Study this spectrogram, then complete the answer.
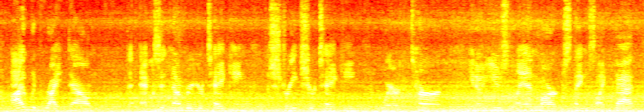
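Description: Loud background noise accompanies a man talking at a fairly slow pace. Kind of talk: casual driving vlog tips. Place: car. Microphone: phone near.

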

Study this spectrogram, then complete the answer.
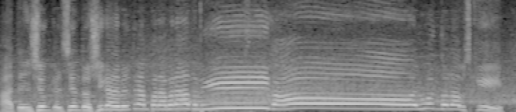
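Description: A man speaks at an extremely high pitch and a very slow pace, with ordinary pitch variation and very even loudness. Crowd noise fills the background. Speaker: football commentator. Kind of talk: live sports commentary. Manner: animated, excitable.

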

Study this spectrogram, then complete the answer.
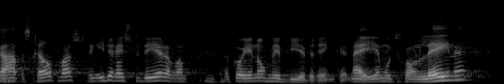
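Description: Talking at a very fast pace, a man with a fairly high pitch uses ordinary pitch variation and big swings in loudness. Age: 50s. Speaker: economist; guest. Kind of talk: panel discussion. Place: hall. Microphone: headset.

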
